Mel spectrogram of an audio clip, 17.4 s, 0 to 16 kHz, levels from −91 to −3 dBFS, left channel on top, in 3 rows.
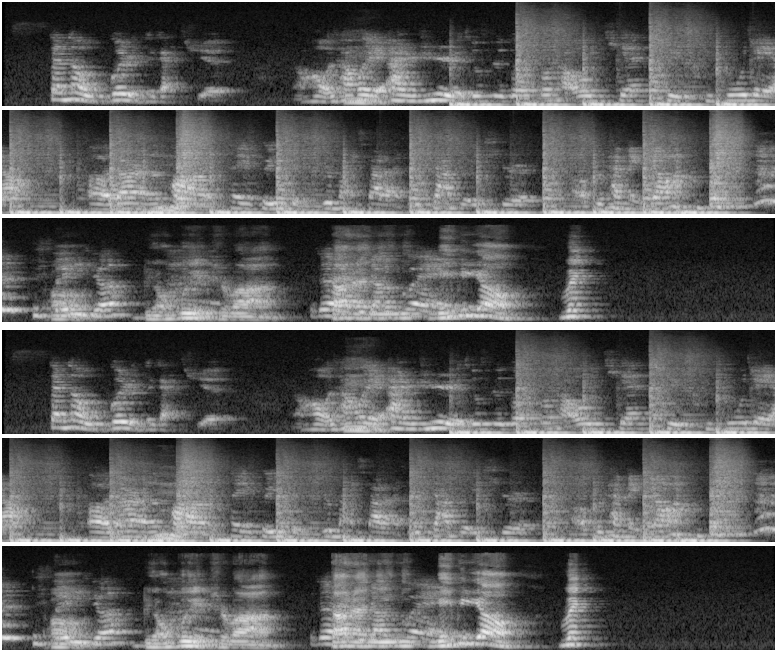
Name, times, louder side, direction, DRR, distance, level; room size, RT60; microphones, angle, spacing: voice 1, 0.4-1.6 2.2-6.0 6.4-9.7 10.1-12.5 12.8-13.2 13.9-15.2, left 1 dB, 15° right, 2.8 m, -25 dB
voice 2, 2.6-2.9 6.9-7.2 12.0-12.2 12.7-13.7 14.1-15.5 15.8-15.9, right 3 dB, 80° right, 1.0 m, -21 dB
sound 1, 3.4-11.4, left 1 dB, 15° left, 2.1 m, -21 dB
12.0 x 4.1 x 5.8 m
head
